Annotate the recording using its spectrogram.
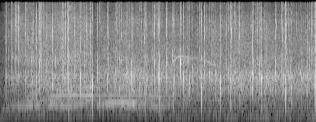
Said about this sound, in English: Joo-hyung has his own cheering section.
